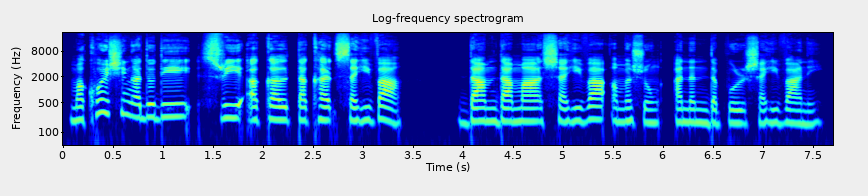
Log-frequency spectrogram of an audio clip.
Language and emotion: Manipuri, neutral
